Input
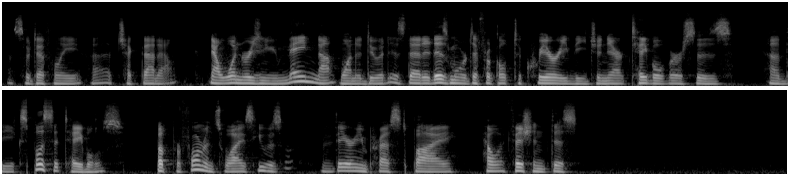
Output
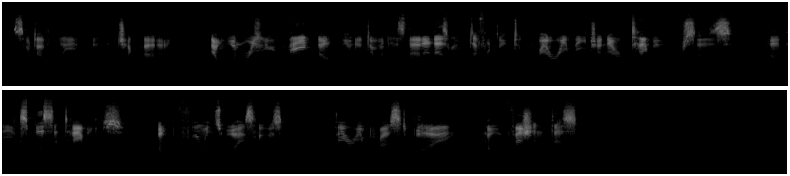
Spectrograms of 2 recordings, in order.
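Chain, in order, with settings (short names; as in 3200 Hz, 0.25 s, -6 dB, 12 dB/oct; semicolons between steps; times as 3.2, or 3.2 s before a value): elliptic high-pass 2500 Hz, stop band 70 dB; WMA 128 kbps 48000 Hz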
